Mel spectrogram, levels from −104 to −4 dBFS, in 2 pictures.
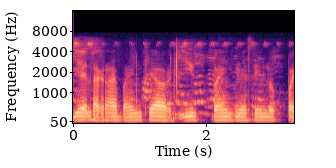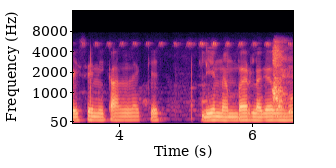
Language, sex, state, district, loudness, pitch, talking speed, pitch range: Hindi, male, Jharkhand, Palamu, -19 LUFS, 110 Hz, 180 wpm, 110-115 Hz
